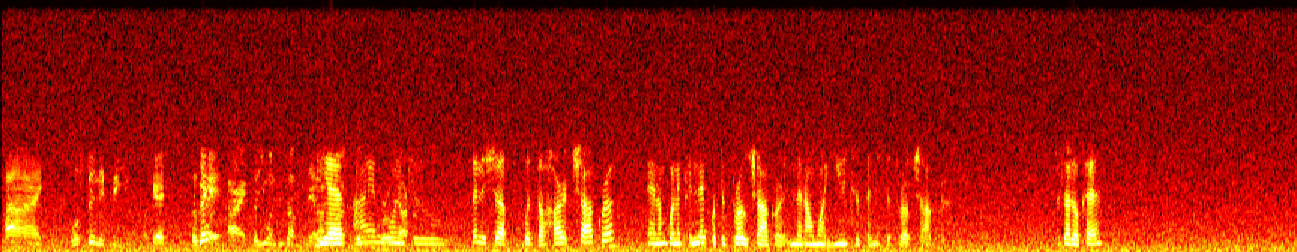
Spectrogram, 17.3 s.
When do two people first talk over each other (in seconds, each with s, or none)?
4.2 s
